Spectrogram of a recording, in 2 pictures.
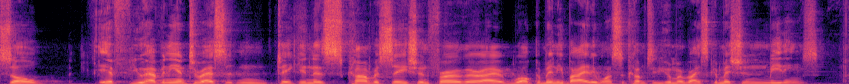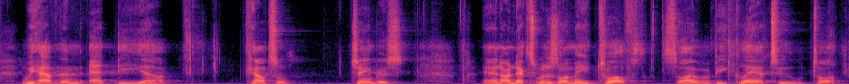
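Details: Adult man speaking; normal voice.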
